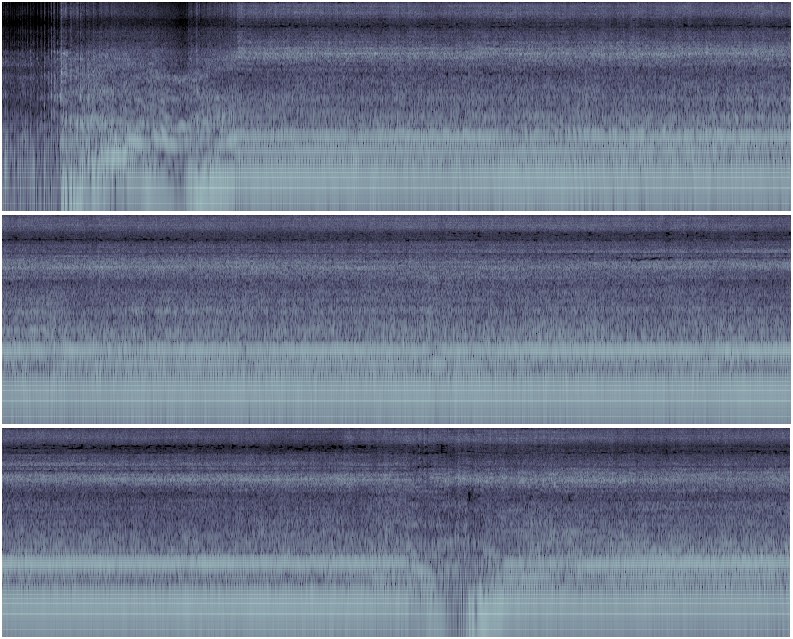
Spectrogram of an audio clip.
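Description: Stihl gas cut-off saw (two-stroke concrete saw) revving up unsteadily over the first two seconds, then running at a steady high pitch as its blade cuts through a concrete sidewalk. About twenty seconds in, the revs drop sharply and pick straight back up.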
